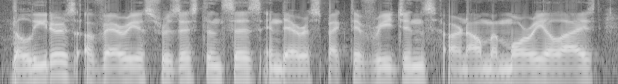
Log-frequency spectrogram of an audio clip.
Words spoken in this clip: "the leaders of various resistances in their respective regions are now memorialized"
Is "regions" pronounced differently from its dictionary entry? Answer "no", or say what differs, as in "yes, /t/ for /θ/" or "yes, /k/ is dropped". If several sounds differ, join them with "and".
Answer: no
